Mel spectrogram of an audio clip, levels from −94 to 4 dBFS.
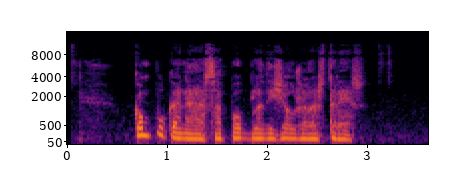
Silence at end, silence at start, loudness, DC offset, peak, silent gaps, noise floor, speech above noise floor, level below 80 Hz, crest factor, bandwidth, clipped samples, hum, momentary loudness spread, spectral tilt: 0.7 s; 0.7 s; -29 LUFS; under 0.1%; -12 dBFS; none; -66 dBFS; 38 dB; -58 dBFS; 18 dB; 11 kHz; under 0.1%; none; 7 LU; -6 dB/octave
